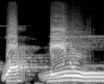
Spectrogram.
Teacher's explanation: Berikutnya adalah idgham bi gunnah, yaitu karena ada kasroh tain bertemu dengan huruf wawu. Cara membacanya adalah dimasukkan dengan berdengung.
